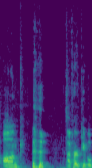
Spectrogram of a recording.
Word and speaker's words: ankh: a newbie and then i know this is pronounced ankh i've heard people pronounce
